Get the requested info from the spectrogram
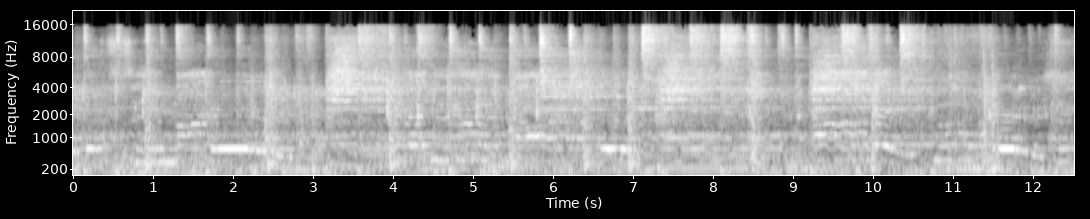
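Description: Live rock band playing: two electric guitars, bass guitar and drum kit, with a male lead voice singing over them.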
